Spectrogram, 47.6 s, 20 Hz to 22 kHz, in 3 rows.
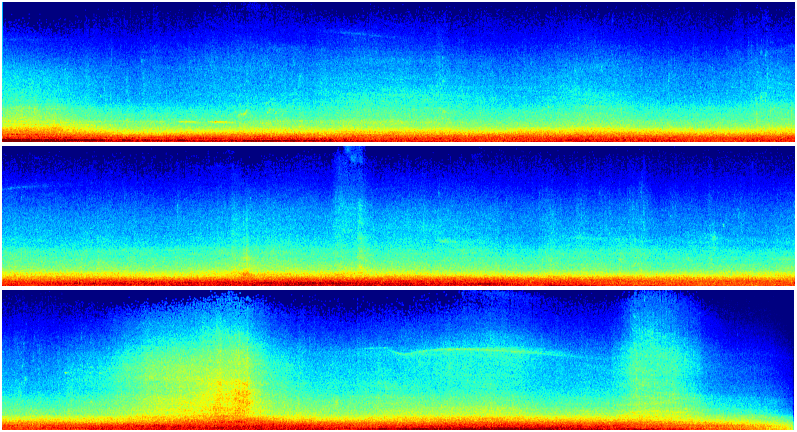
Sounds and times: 0.0s traffic sound 47.5s

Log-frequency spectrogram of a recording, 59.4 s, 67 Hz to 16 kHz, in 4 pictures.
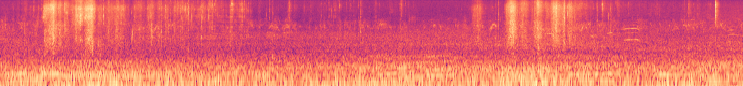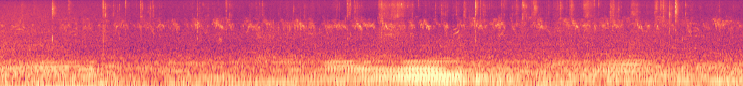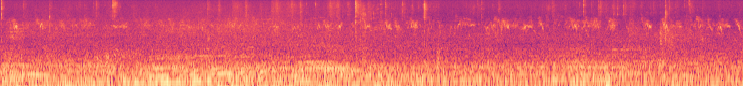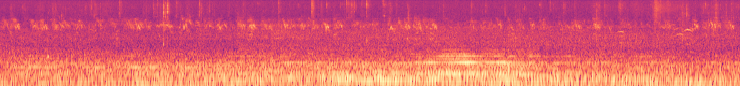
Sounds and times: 0.0s Bruits de la circulation 52.5s

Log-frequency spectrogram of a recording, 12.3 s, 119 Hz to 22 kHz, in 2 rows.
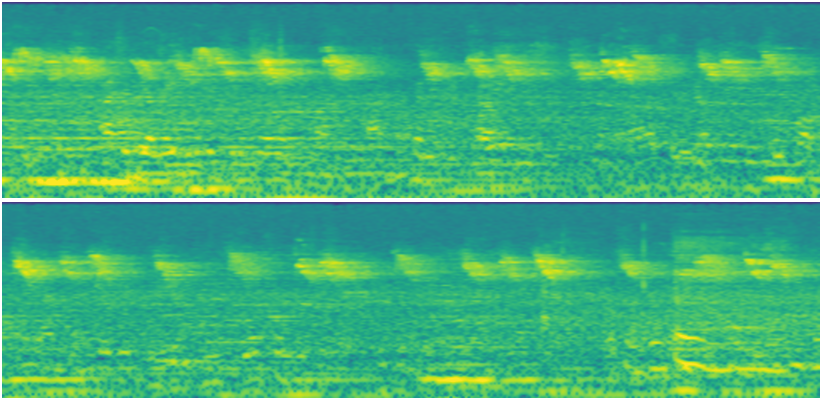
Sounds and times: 0.0s music from an open window 3.8s
0.0s voices in the street 12.2s

